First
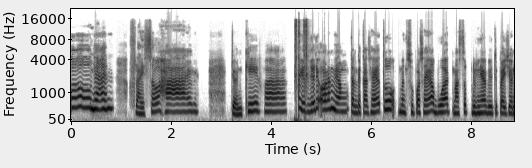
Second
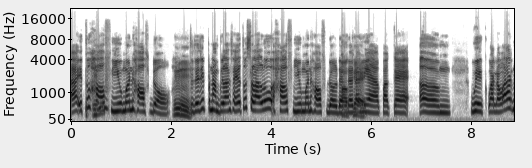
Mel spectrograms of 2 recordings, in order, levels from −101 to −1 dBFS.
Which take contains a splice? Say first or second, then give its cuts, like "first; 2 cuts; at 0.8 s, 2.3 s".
first; 4 cuts; at 4.5 s, 5.5 s, 6.5 s, 7.6 s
